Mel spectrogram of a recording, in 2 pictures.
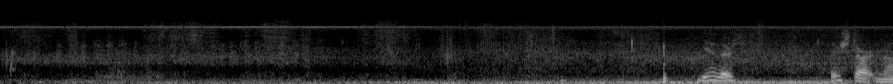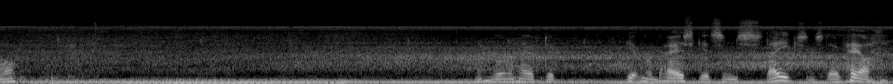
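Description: Wind blows and rumbles across the microphone outdoors, growing stronger.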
